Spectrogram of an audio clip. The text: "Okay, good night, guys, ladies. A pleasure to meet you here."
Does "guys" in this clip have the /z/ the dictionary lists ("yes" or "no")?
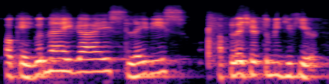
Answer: no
